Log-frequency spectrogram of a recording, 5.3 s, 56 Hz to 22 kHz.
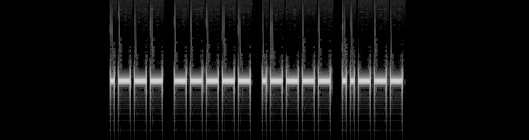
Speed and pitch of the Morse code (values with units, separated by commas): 30 wpm, 700 Hz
